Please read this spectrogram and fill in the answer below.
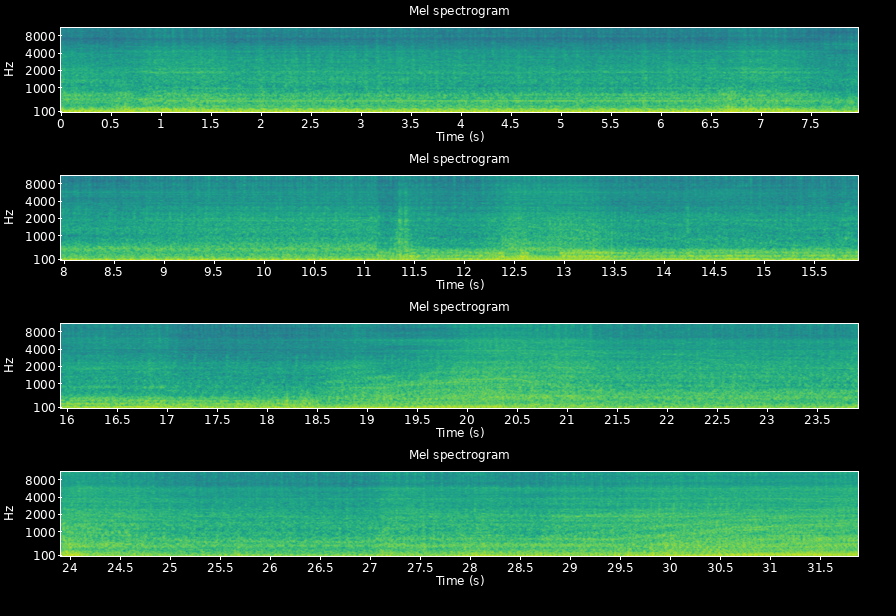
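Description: Harley-Davidson Road Glide's V-twin engine idling steadily for the first several seconds, then the bike under way, the engine note rising twice as it accelerates. A single sharp knock sounds about two-thirds of the way through.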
